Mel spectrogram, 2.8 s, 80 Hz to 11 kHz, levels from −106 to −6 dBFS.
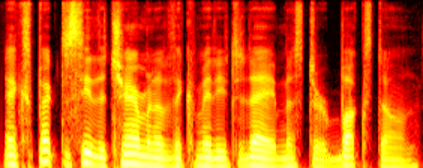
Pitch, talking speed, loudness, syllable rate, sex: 115 Hz, 275 wpm, -19 LUFS, 7.0 syllables/s, male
